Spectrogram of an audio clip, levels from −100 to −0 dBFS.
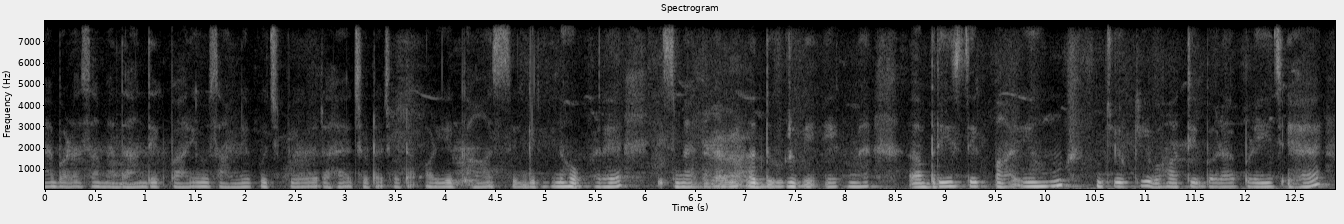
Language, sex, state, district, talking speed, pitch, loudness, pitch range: Hindi, female, Bihar, Kishanganj, 140 wpm, 185 Hz, -39 LUFS, 180-190 Hz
